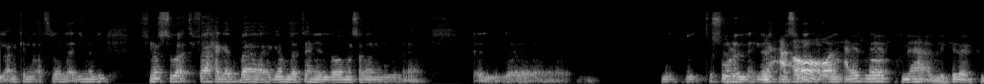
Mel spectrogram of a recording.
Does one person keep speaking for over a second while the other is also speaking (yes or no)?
yes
